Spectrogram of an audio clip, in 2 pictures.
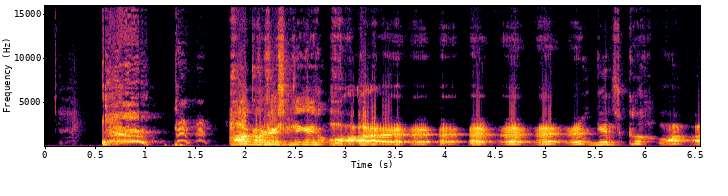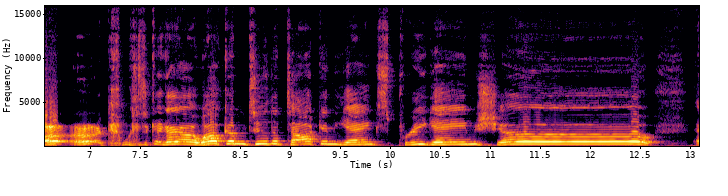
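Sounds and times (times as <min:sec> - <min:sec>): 
person clearing throat during vocal warm-ups: 0:00.6 - 0:01.8, 0:02.8 - 0:07.4
speech: 0:01.9 - 0:04.0, 0:05.4 - 0:13.0
loud wordless groans and hums during vocal warm-ups: 0:02.8 - 0:07.3.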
